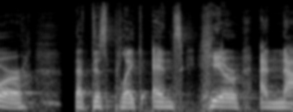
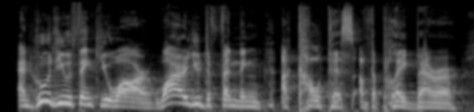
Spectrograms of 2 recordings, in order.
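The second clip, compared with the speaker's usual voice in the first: loud heckling, jeering voice; 3 semitones higher than usual. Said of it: "more mob screaming".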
